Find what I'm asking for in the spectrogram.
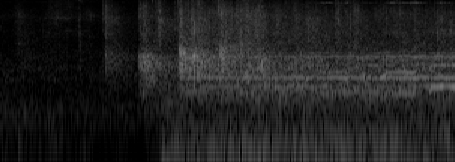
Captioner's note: audience applauding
